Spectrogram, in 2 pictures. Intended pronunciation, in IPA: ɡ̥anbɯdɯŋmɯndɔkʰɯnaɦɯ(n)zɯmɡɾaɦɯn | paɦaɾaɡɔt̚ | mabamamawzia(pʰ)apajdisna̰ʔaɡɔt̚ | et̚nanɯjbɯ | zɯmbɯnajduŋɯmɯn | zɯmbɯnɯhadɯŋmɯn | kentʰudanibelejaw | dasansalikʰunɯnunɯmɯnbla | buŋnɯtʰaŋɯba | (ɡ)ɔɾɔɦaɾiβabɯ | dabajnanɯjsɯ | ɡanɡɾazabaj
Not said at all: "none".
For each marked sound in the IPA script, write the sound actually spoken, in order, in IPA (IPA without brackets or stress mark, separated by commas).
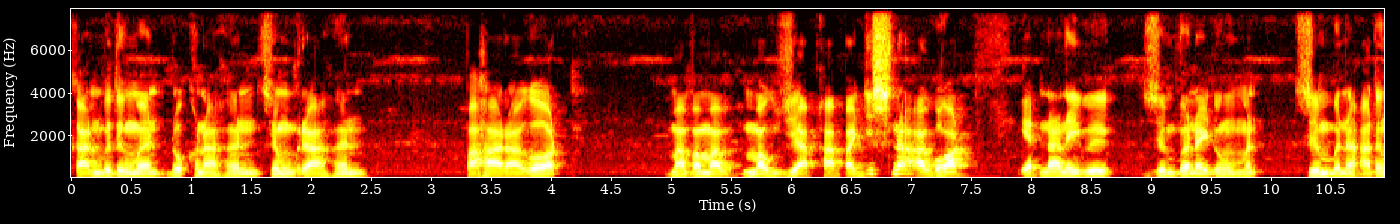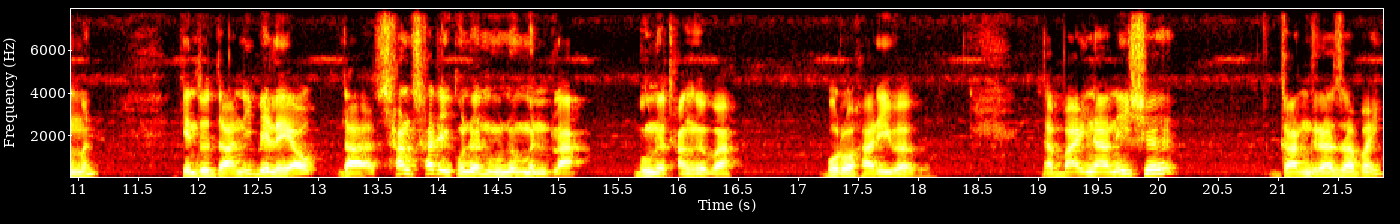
n, pʰ, b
